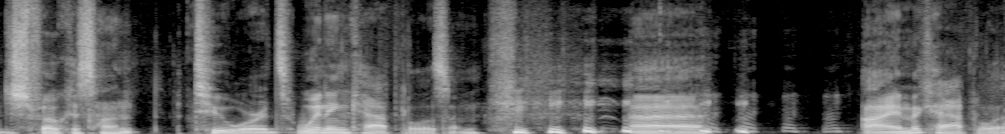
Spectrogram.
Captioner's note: chuckling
